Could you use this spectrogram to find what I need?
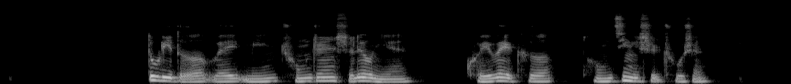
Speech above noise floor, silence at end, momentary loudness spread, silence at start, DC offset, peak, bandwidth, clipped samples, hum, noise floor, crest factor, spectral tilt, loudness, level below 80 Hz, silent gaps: over 64 dB; 0.8 s; 11 LU; 1.5 s; under 0.1%; -8 dBFS; 11 kHz; under 0.1%; none; under -90 dBFS; 20 dB; -7 dB/octave; -27 LUFS; -70 dBFS; none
